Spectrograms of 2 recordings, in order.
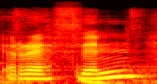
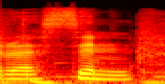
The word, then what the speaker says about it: recen: Now in Spain they say the C as th, so they would say recen, but because this is Colombian and a Colombian dialect, they'll say recin, so they pronounce the C as a S sound, whereas in Spain they pronounce it as more of a TH th sound.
